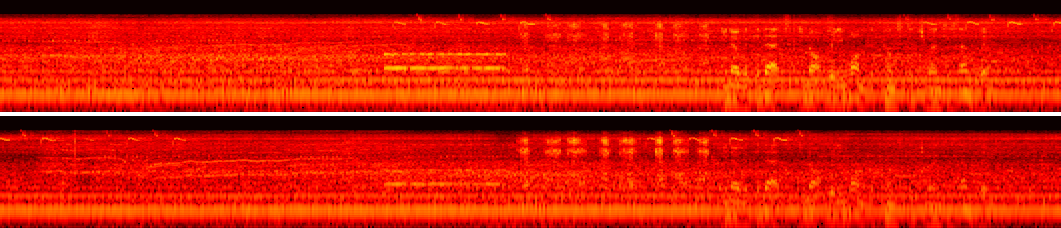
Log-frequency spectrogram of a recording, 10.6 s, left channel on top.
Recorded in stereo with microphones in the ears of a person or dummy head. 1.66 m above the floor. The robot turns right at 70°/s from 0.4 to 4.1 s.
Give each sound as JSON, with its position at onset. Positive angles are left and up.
{"t": 3.8, "sound": "a violin", "side_deg": 60}
{"t": 5.2, "sound": "an alarm clock", "side_deg": -30}
{"t": 7.2, "sound": "a man speaking", "side_deg": 25}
